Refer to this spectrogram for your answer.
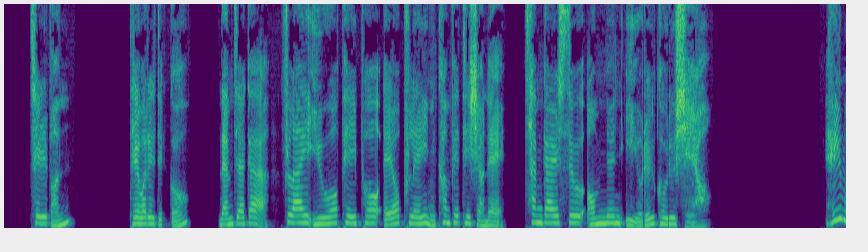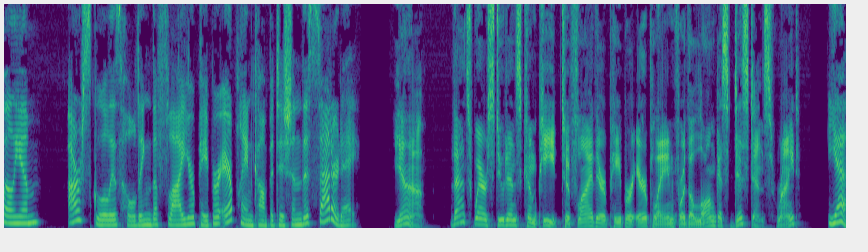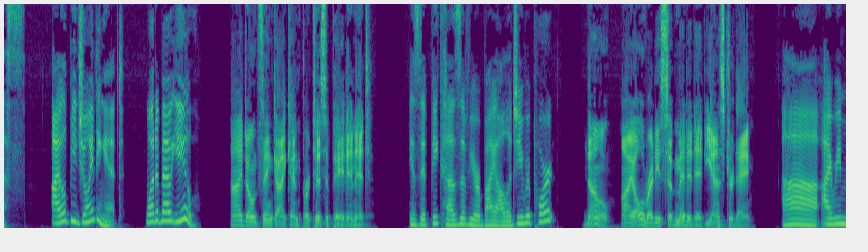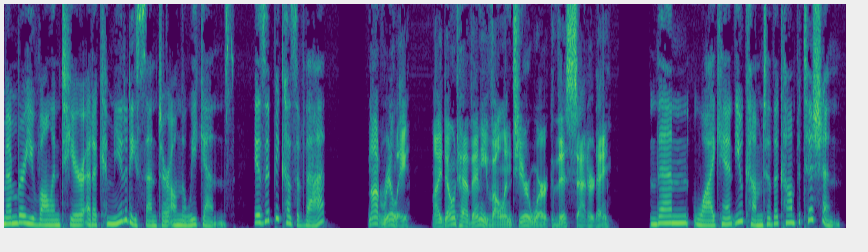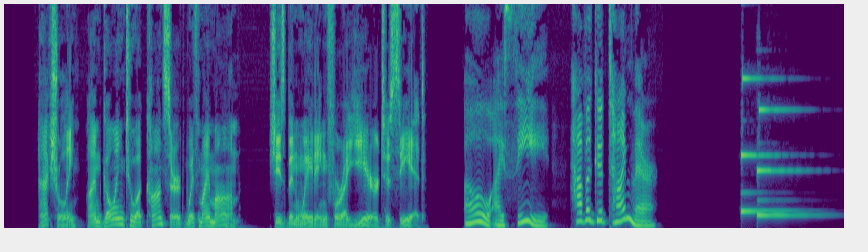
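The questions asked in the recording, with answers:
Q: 대화를 듣고 남자가 Fly Your Paper Airplane Competition에 참가할 수 없는 이유를 고르시오.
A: 엄마와 콘서트에 가야 해서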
